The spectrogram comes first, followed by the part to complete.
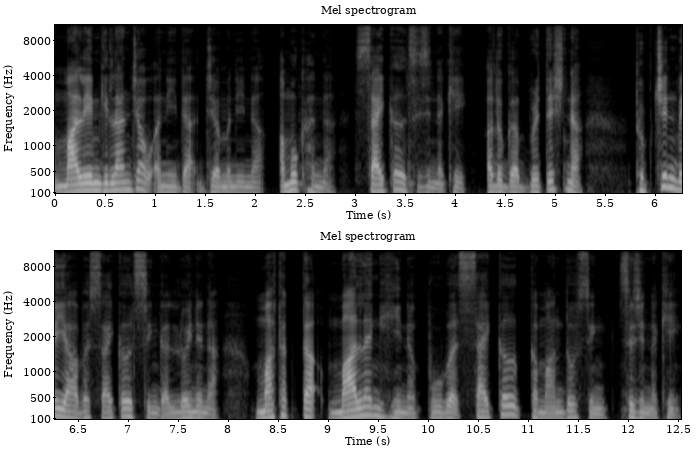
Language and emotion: Manipuri, neutral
